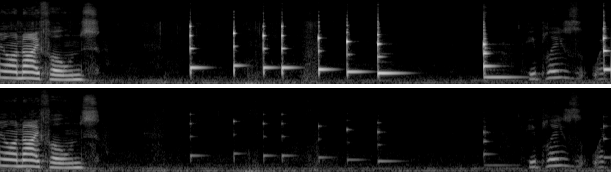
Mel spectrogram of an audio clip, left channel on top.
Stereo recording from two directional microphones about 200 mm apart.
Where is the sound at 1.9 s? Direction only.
60° left (ahead or behind).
